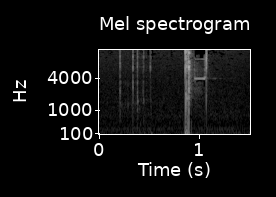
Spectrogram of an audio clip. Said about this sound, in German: Eines der Schlüsselsysteme heißt E-Click der Marke Icon und klingt in der Anwendung so.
